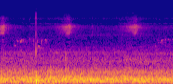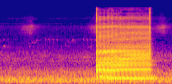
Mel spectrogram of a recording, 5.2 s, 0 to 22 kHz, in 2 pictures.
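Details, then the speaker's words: AC compressor after swapping 35 µF capacitor for 50 µF: loud steady buzzing hum under a second then cuts out with no run-up; compressor badly seized (locked), won't start. "belum bisa teman-teman, ini ngejamnya parah."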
